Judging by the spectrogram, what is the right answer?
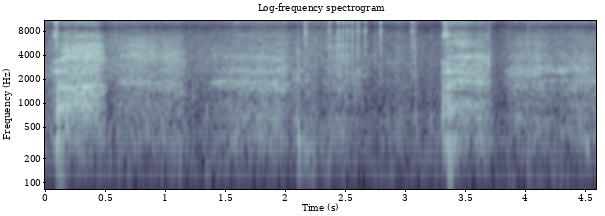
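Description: Spinning reel cranked against a hooked blackfish, with light ticking from the reel. Two loud, short sniffs stand out, one at the very start and one about three seconds in.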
